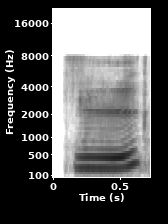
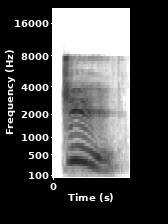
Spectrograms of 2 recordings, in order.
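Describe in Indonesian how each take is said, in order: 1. Diucapkan dengan nada kedua, naik. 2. Diucapkan dengan nada keempat. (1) "nada kedua itu berarti naik" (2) "nada keempat itu"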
